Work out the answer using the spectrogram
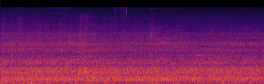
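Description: SEPTA Silverliner V electric multiple-unit train pulling away down the line, a steady rail rumble that slowly fades.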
